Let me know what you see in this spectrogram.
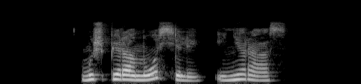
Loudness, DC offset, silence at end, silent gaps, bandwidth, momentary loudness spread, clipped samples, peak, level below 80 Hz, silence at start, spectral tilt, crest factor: -20 LUFS; under 0.1%; 0.75 s; 2.07-2.14 s; 7.6 kHz; 12 LU; under 0.1%; -4 dBFS; -66 dBFS; 0.8 s; -6 dB/octave; 18 dB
